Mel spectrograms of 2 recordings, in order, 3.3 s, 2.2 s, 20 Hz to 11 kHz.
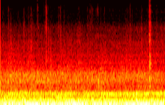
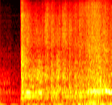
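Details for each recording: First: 1966 Ford F100 with the 300 six-cylinder and 4-speed manual, farm-auction truck revived after storage: deep, uneven low chugging as the engine lugs and falters under throttle, then stalls; engine chugging and dying. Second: 1966 Ford F100 with 300 inline-six and 4-speed manual, one-owner farm truck that ran when parked: catches instantly after a short crank into a steady, even idle, 40 psi oil pressure, charging about 30 amps; healthy start.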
